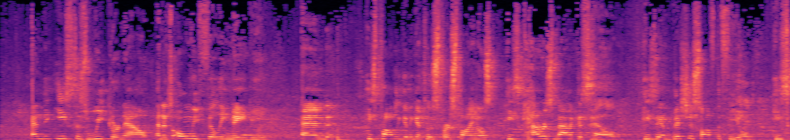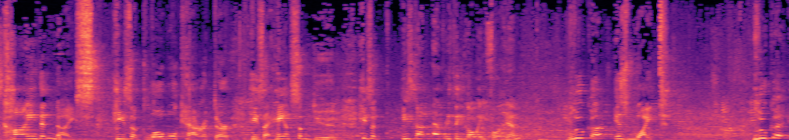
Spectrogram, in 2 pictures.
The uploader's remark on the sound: Today's episode is a sports card panel/Q&A I did in Chicago while I was at the National Sports Collectors Convention (NSCC).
